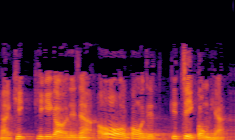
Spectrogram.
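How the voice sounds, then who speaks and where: A man's voice: medium pitch, normal speed, a little mellow. A man with a Taiwanese Hokkien accent, a Buddhist monk giving a folksy sermon with chuckles and rhetorical questions. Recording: dull lo-fi recording.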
